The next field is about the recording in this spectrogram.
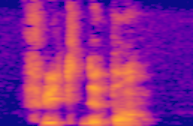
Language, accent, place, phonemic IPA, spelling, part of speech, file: French, France, Lyon, /flyt də pɑ̃/, flûte de Pan, noun, LL-Q150 (fra)-flûte de Pan.wav
- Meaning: panpipes, pan flute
